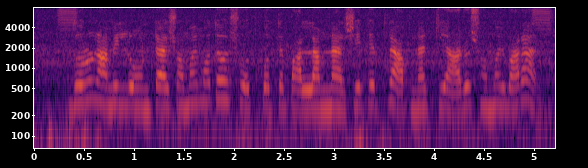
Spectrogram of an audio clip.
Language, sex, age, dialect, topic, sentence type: Bengali, female, 18-24, Northern/Varendri, banking, question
